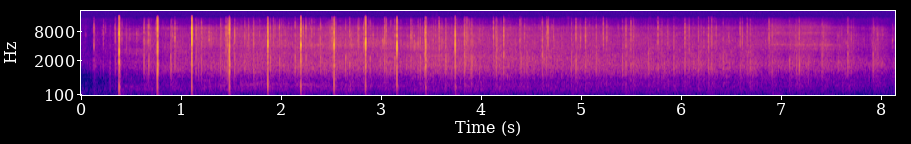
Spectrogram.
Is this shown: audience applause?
yes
